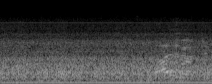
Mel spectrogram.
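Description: Steady engine drone and road noise inside the cab of a 1985 Fiat Ducato-based Hobby 600 motorhome cruising at about 72 km/h, with a low hum under a broad rushing noise.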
